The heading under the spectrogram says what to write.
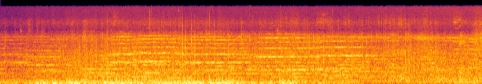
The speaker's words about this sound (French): Cependant que le vent se lève avec plus de violence que tout à l'heure et que la pluie continue.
